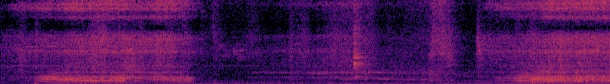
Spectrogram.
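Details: Man snoring while asleep: loud rattling snore on the in-breath, two breaths with a quiet pause between, over a steady low room hum.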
